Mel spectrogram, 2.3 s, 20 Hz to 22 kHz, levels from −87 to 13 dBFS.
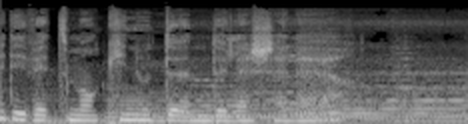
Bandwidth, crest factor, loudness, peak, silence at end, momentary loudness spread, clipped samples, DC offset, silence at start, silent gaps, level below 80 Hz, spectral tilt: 17 kHz; 14 dB; -18 LUFS; -4 dBFS; 0 s; 10 LU; under 0.1%; under 0.1%; 0 s; none; -36 dBFS; -5 dB/octave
